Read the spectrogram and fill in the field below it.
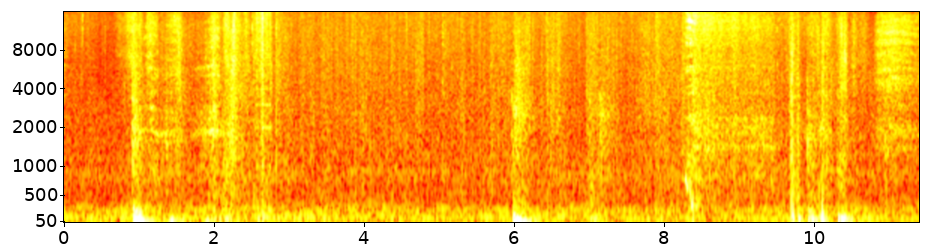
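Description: Feet thump softly on a mat.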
